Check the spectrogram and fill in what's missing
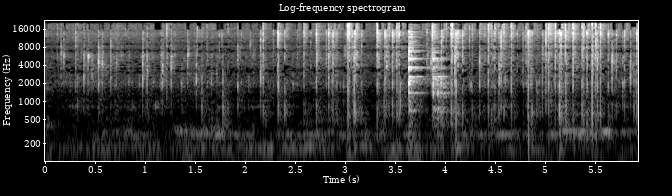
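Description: Mustard seeds, urad dal and dried chillies pop and splutter in hot oil in a home kitchen, a dense run of sharp crackles building in intensity with occasional utensil clinks and no talking.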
